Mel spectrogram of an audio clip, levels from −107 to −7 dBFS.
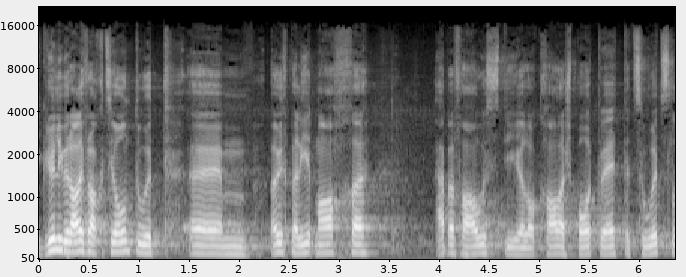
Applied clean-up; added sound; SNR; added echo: none; none; none; none.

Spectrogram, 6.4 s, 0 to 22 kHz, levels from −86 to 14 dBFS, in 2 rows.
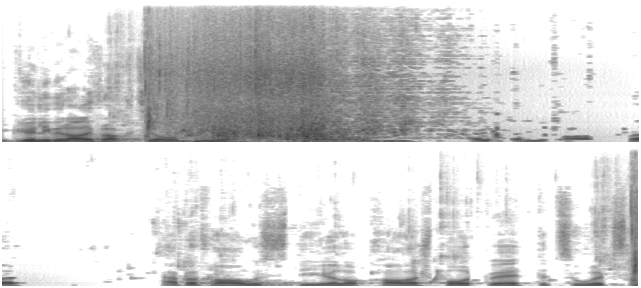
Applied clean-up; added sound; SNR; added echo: classical method spectral subtraction.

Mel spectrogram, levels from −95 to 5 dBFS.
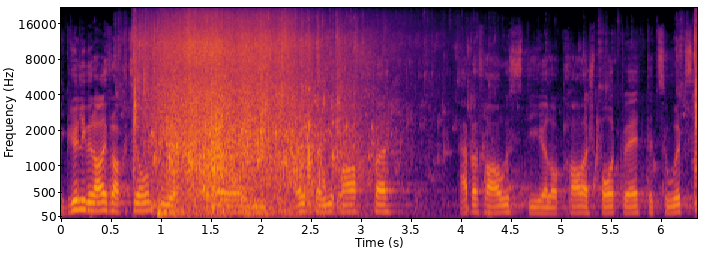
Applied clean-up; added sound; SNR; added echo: none; Bathtub (filling or washing) / Splash, splatter; -2 dB; none.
